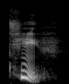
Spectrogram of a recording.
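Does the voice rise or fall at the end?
fall. The voice falls at the end.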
